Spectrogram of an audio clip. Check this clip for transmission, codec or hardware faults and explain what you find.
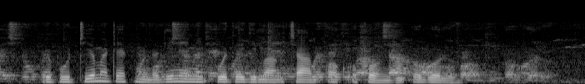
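There's one fault here, an echo leak. From 0 to 0.78 s and from 1.27 s to the end, the speech returns about 0.92 s late, quiet at first, then only slightly below the original. The likely cause is a far-end speakerphone whose echo canceller let its mic pickup through.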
